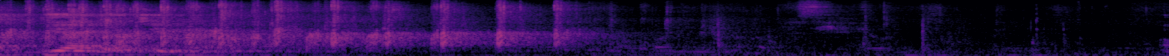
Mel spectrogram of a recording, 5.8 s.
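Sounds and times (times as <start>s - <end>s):
audience applause: 0.0s - 3.0s
speech: 0.2s - 1.4s.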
